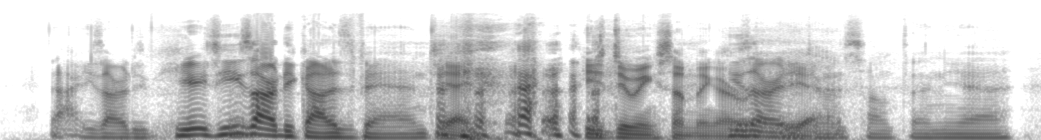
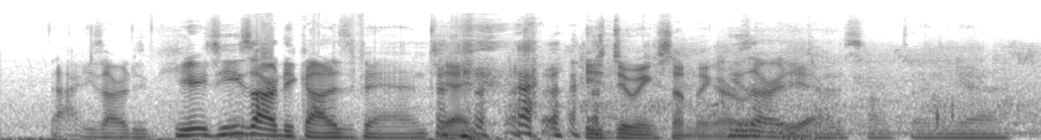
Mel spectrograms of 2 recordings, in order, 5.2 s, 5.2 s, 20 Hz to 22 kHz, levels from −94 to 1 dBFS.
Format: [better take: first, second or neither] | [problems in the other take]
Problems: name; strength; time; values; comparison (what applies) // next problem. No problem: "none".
first | animal sounds; noticeable; throughout; 20 dB below the speech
